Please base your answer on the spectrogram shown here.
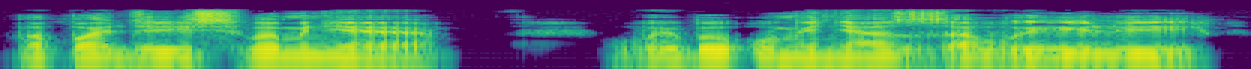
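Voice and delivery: usual speaking voice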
